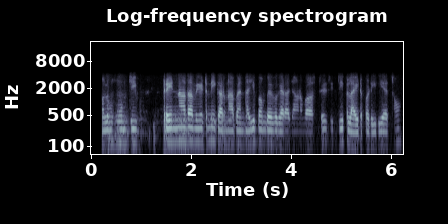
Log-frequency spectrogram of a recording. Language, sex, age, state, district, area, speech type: Punjabi, male, 18-30, Punjab, Mohali, urban, conversation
